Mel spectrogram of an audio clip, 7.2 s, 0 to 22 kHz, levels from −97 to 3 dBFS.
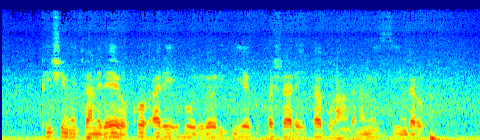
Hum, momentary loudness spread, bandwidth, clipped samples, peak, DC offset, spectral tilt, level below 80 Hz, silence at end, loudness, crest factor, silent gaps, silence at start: none; 17 LU; 16 kHz; under 0.1%; -4 dBFS; under 0.1%; -7.5 dB/octave; -32 dBFS; 0 s; -21 LUFS; 16 dB; none; 0.05 s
